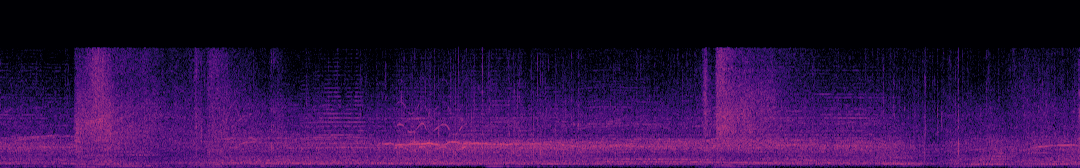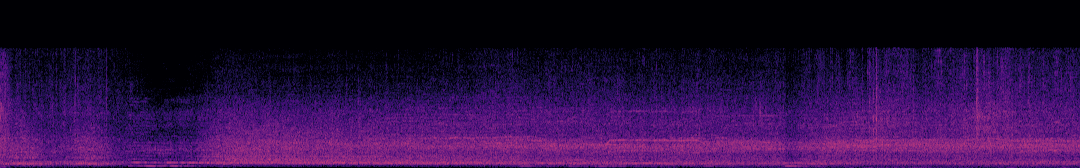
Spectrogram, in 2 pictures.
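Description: A large crowd cheers and roars in a huge echoing arena.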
